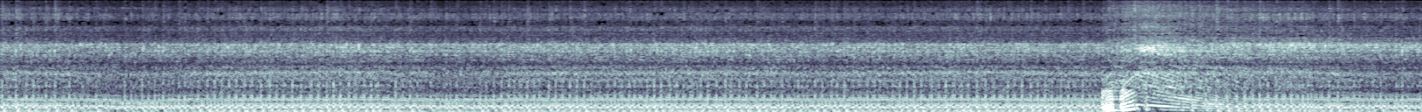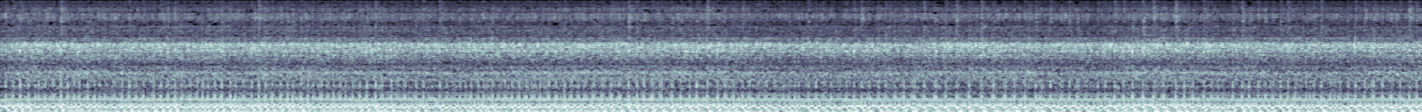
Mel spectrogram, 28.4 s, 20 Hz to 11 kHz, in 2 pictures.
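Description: Freshly rebuilt Husqvarna 365 SP two-stroke chainsaw idling steadily on the ground, its pitch settling down in the first second or two. About eleven seconds in it revs up sharply once and drops straight back to idle.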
